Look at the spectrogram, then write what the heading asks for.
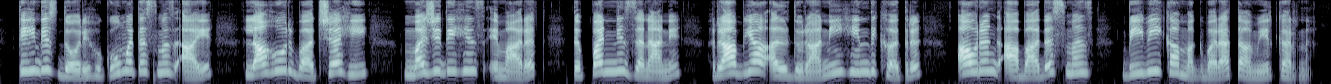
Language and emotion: Kashmiri, neutral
